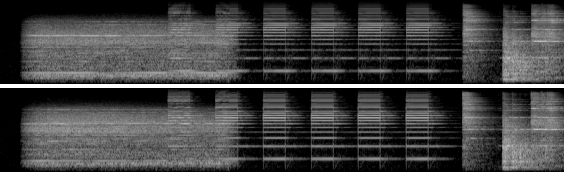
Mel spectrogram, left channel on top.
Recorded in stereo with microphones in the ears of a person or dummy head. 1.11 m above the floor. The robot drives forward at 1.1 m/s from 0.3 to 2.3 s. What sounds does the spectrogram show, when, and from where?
1.7 s an alarm clock: 35° right (ahead or behind), 1.2 m; by 4.4 s 50° right (ahead or behind), 0.8 m
4.6 s a clunk: 75° right (ahead or behind), 1.8 m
